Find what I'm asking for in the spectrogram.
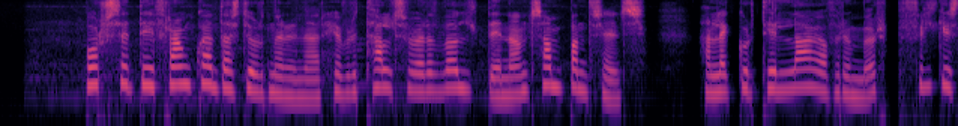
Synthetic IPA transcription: fɔr̥sɛt̪ɪfɾamkʰvant̪ast̪jowɾt̪naɾɪnːaɾ̥hɛvʏɾʏ̥t̪ʰalsvɛɾðvœlt̪ɪnansampant̪sɪns | hanlejkːʏɾ̥t̪ʰɪlːaːɣafɪɾʏmœr̥pfɪlcɪ

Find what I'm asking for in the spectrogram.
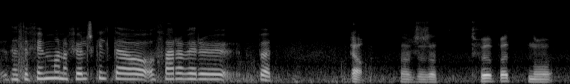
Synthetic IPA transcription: θɛt̪ɪɾ̥fɪmːawnafjœlscɪlt̪aɔɔɣθaːɾavɛːɾʏpœt̪̚n̥ | jaːwθaðɾsɛnsak̚t̪ʰːvœːpœt̪̚nɔɣ

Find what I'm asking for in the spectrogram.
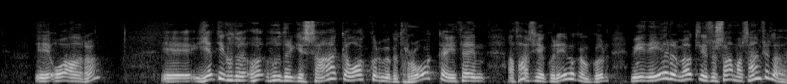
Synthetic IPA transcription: ɔɣaðɾa | jɛt̪ikʰɔt̪θut̪ɾɛcːɪsaːkaðɔhkvʏɾʏmɛkɾt̪ʰrɔːkaiθejmaðθas̬jɛɛkʏɾɪːvɪɾkawŋkʏɾvɪðɛɾʏmœt̪lɪs̬ɔsaːmasamfjɛlaðɪ

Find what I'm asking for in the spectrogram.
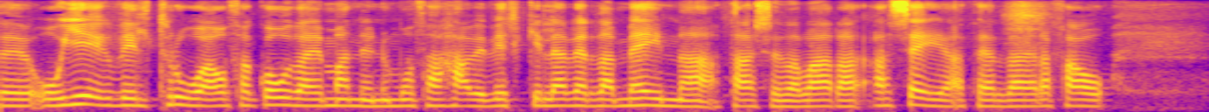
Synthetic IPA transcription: ɔɣjɛɣvɪlt̪ʰɾuːaːwθaðkoːwðajɪmanːɪnʏmɔθaðɦavɪvɪr̥cɪlɛːɣavɛɾðameːjnaθasɛmðavaɾaa̰ðseːja̰ːθɛɾðaɛɾaðfaːw

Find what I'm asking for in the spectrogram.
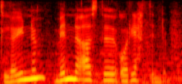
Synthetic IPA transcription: lœʏnʉmʋɪnəʔɑðst̪øːðʔɔːɾjɛht̪ɪnd̪ʉm

